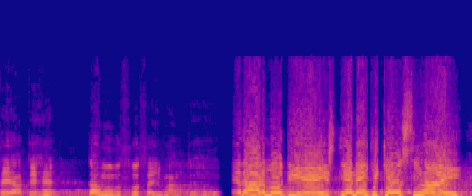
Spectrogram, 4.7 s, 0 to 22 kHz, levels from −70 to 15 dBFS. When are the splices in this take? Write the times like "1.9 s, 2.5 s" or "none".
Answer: 2.4 s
